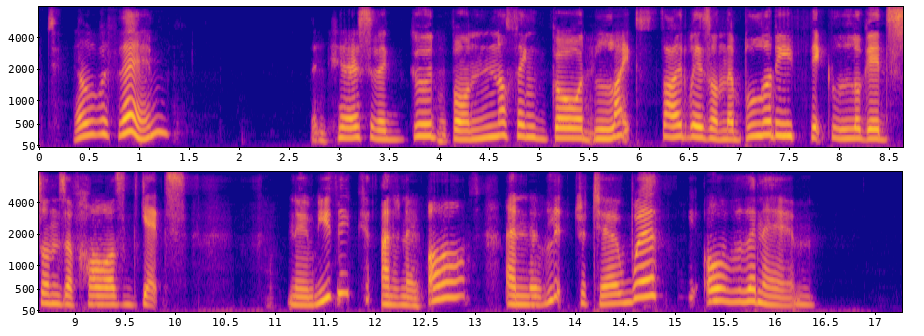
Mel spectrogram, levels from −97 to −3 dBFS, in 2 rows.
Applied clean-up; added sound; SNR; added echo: neural mask model DeepFilterNet 3.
